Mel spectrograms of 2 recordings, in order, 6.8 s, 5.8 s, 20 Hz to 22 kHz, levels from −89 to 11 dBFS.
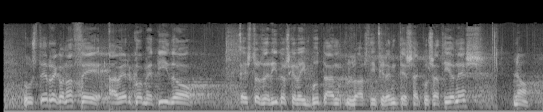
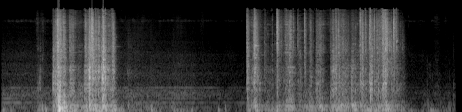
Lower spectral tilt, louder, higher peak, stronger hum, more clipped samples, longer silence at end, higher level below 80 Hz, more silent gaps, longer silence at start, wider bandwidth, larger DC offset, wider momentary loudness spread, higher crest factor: about the same, -2.5 dB/octave vs -2.5 dB/octave; first, -16 LUFS vs -19 LUFS; about the same, -2 dBFS vs 0 dBFS; neither; neither; second, 0 s vs 0.75 s; second, -46 dBFS vs -32 dBFS; neither; about the same, 0.05 s vs 0.05 s; second, 11 kHz vs 17 kHz; first, 4% vs under 0.1%; second, 6 LU vs 14 LU; second, 14 dB vs 24 dB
